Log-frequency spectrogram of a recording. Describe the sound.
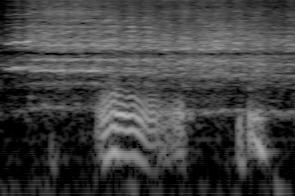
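A person imitates a horse whinny for a horse character named Snuffles, with a wavering, rising-and-falling neigh, followed by a shorter second burst, all over a steady background hiss.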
